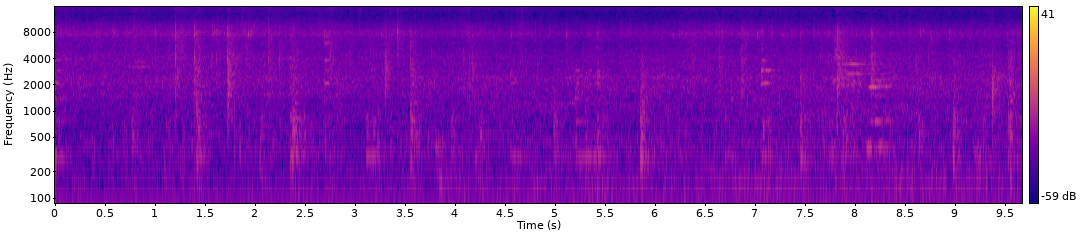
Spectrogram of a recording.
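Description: Onion, garlic and chilli frying in oil in a kadhai for a phodni tempering: a steady sizzle with scattered small pops and crackles.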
